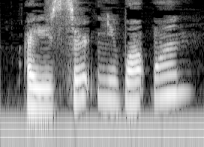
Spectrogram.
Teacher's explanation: this statement has two glottal stops certain and want one the final T is followed by a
